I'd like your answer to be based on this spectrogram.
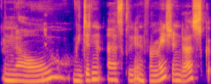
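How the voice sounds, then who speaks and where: Playing her character in a tabletop game, a woman speaks in a warm, mid-range voice. She's slow, hesitant and playful, laughing often.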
